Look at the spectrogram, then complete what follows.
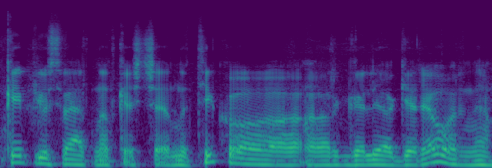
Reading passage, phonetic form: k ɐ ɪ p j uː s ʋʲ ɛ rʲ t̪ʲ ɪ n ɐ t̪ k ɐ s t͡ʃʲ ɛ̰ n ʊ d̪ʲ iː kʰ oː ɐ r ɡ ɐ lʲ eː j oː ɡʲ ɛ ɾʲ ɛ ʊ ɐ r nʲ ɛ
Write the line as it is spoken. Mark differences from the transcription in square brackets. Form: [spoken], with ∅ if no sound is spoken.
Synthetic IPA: k ɐ ɪ p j uː s ʋʲ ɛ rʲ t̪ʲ ɪ n ɐ t̪ k ɐ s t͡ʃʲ ɛ̰ n ʊ [t̪ʲ] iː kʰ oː ɐ r ɡ ɐ lʲ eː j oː ɡʲ ɛ ɾʲ ɛ ʊ ɐ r nʲ ɛ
